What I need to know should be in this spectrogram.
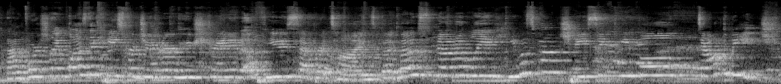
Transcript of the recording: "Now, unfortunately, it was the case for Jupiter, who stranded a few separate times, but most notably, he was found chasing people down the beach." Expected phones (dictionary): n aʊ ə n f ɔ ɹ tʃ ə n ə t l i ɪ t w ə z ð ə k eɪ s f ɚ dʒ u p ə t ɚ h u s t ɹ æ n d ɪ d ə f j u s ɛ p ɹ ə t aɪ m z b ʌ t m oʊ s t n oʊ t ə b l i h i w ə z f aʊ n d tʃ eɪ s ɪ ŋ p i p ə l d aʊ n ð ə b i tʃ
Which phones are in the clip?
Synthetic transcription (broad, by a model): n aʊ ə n f ɔ ɹ tʃ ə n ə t l i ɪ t w ə z ð ə k eɪ s f ɚ dʒ u p ə t ɚ h u s t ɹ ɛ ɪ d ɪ d ə f j u s ɛ p ɹ ə t aɪ m z b ʌ t m oʊ s t n oʊ t ə b l i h i w ə z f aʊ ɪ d tʃ eɪ s ɪ ŋ p i p l d aʊ n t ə b i tʃ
